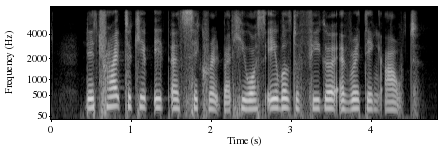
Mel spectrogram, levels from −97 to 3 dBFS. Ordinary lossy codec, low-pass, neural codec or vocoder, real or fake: none; 7.2 kHz; vocoder, 22.05 kHz, 80 mel bands, Vocos; fake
